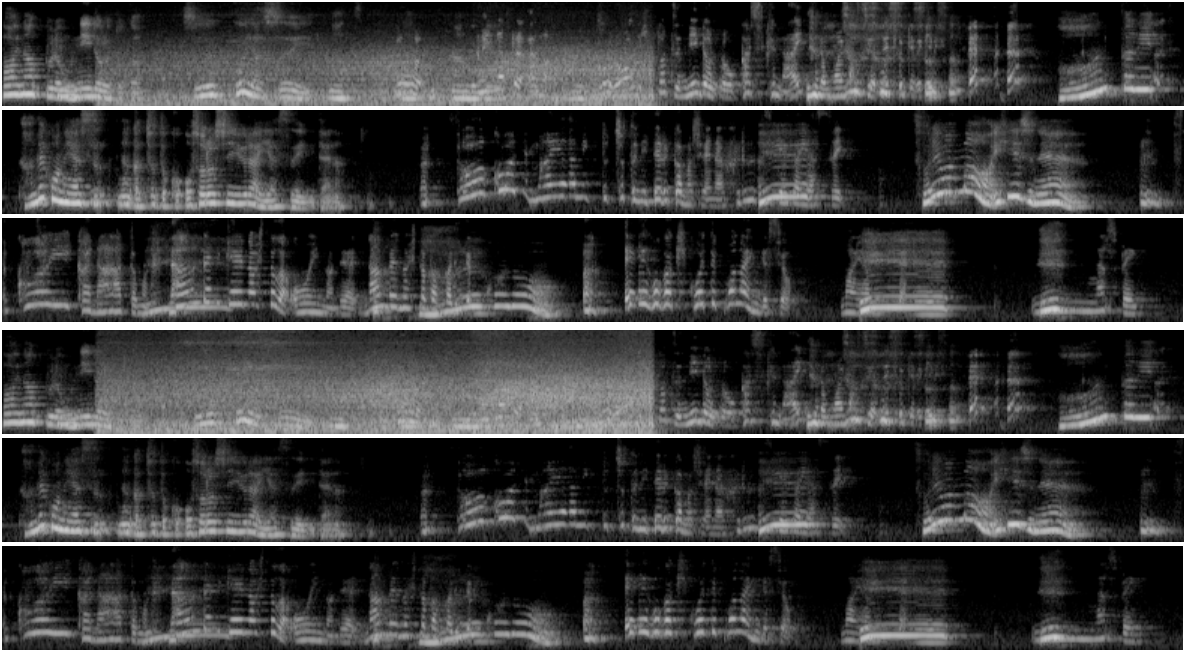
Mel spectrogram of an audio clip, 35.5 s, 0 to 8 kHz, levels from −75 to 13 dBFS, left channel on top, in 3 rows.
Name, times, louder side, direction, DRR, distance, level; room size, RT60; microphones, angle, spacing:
voice 1, 0.0-1.4 1.8-3.5 3.9-5.1 5.7-5.9 8.0-8.9 9.2-9.6 10.6-11.6 12.0-15.3 19.4-19.9 21.0-22.7 25.0-25.9 27.3-27.5 27.8-29.2 32.2-33.1 34.0-34.3, left 2 dB, 35° left, 0.5 m, -18 dB
voice 2, 0.5-1.1 3.9-4.3 4.7-5.5 5.8-9.4 9.7-9.8 10.0-10.2 11.5-11.6 12.7-13.2 16.0-17.7 18.0-20.2 23.2-23.5 23.8-28.5 29.5-31.5 32.0-32.7 33.9-35.0, left 3 dB, 85° left, 1.0 m, -25 dB
sound 1, 0.9-6.5, right 5 dB, 75° right, 0.6 m, -20 dB
28.0 x 9.5 x 3.3 m
head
